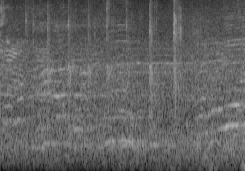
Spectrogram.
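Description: Basketball arena ambience: a low murmur of crowd and player voices with players' footsteps on the hardwood court, and a few short sharp sounds about one and a half seconds in.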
